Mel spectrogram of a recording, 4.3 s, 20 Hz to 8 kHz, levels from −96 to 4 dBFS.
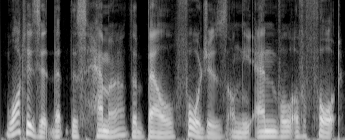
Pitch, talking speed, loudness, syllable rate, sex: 110 Hz, 195 wpm, -18 LUFS, 4.2 syllables/s, male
